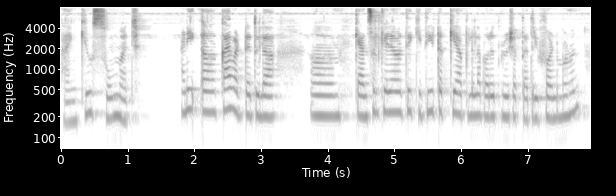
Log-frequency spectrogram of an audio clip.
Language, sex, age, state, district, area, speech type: Marathi, female, 30-45, Maharashtra, Satara, urban, spontaneous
